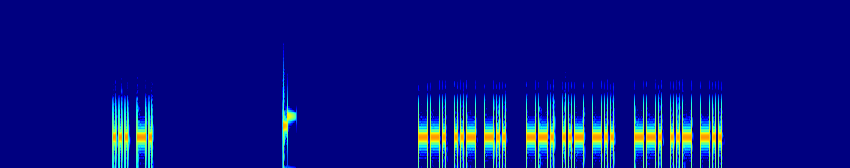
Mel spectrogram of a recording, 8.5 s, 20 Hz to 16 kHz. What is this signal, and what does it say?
Morse code, heard as a keyed tone, about 40 wpm, 700 Hz. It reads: SN GUD GUD GUD
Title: Abbreviations Repeated 3x - 40wpm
